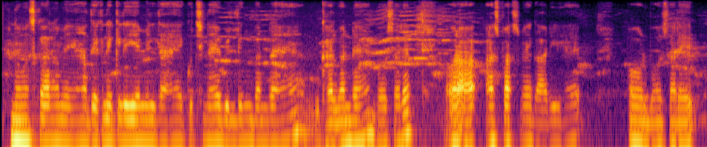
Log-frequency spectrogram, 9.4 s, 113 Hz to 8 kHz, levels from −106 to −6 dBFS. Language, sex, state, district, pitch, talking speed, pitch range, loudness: Hindi, male, Bihar, Samastipur, 125 Hz, 205 wpm, 120-125 Hz, -22 LUFS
